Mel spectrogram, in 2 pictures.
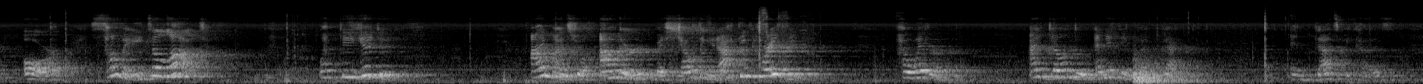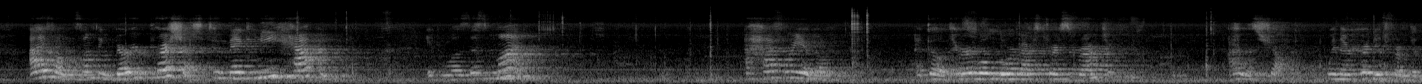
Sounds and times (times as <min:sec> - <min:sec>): Female speech, woman speaking: 0:00.0 - 0:02.2, 0:03.2 - 0:04.1, 0:05.3 - 0:08.2, 0:09.0 - 0:09.7, 0:10.3 - 0:12.0, 0:12.9 - 0:17.7, 0:18.5 - 0:19.7, 0:21.7 - 0:22.7, 0:23.4 - 0:25.7, 0:26.5 - 0:28.4.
